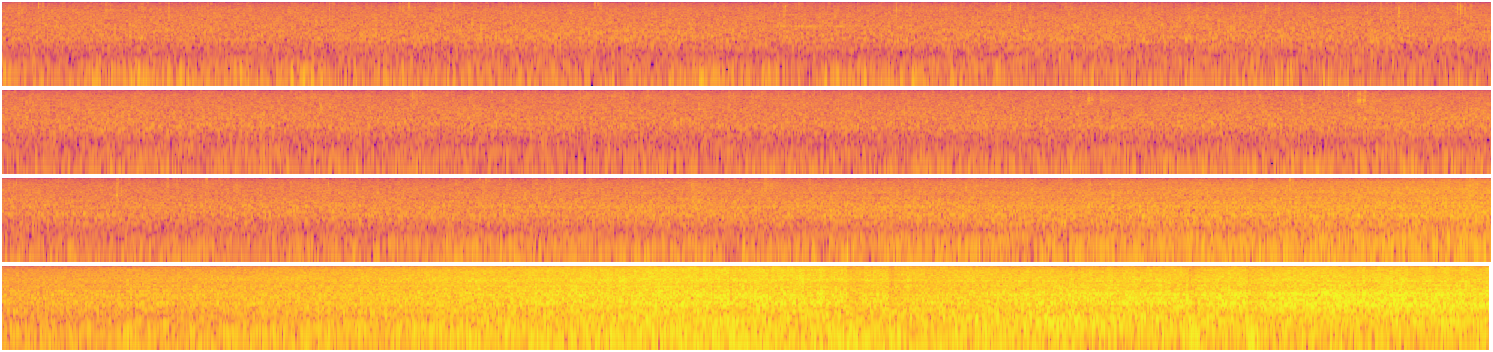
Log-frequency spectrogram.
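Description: A train approaching a station platform: over a steady background hiss its noise builds from a little past halfway and grows into a loud, even rush of wheels on rails, loudest near the end as it reaches the platform.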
